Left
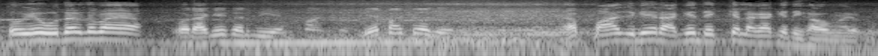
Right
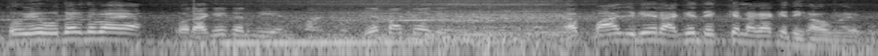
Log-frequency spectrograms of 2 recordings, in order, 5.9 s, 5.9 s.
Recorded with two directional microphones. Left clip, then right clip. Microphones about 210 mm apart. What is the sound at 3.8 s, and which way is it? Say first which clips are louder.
Speech: left 3 dB; 30° left (ahead or behind).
